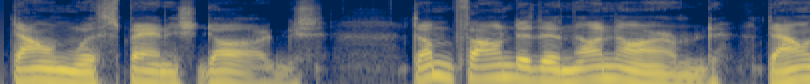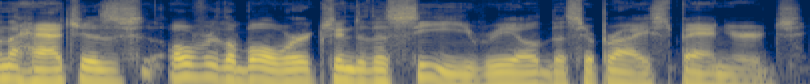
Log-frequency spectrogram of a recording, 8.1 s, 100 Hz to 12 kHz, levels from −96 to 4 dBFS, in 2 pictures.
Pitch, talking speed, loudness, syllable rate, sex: 115 Hz, 150 wpm, -18 LUFS, 4.5 syllables/s, male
